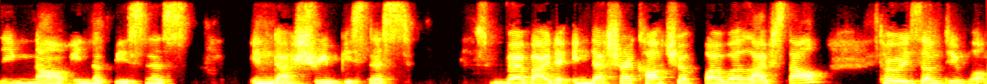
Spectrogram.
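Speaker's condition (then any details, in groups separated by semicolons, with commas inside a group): No condition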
